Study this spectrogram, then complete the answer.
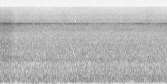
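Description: A jet airliner rolls down the runway at Sydney Airport for takeoff, a steady, broad engine roar holding constant and loud throughout, with a thin high whine riding above the rumble.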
